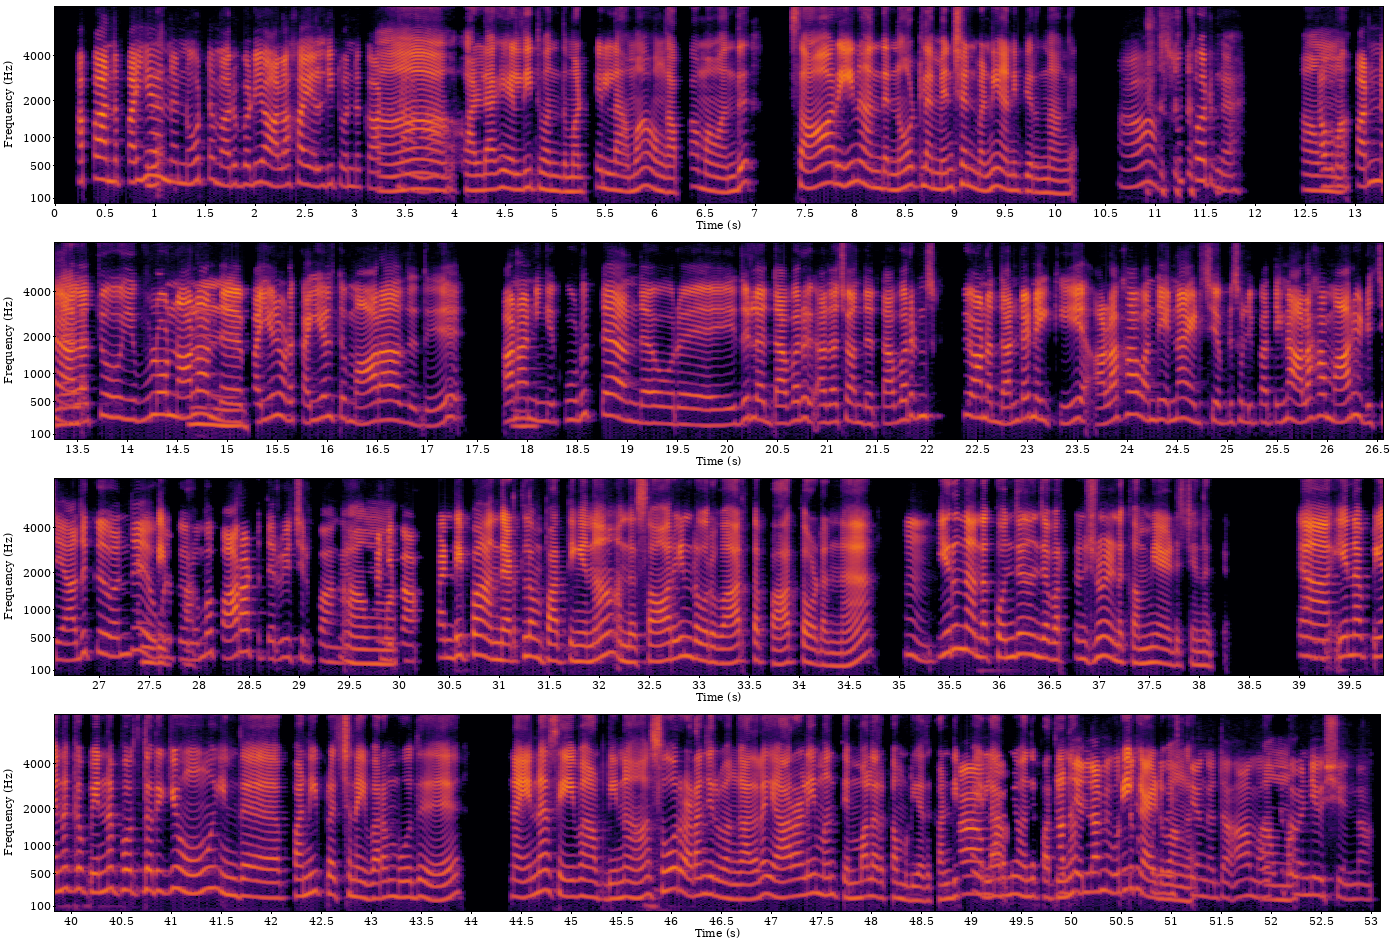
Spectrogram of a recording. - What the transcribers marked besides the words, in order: unintelligible speech; drawn out: "ஆ!"; in English: "நோட்ல மென்ஷன்"; surprised: "ஆ! சூப்பருங்க"; "அதாவது" said as "அதாச்சும்"; laugh; "அதாவது" said as "அதாச்சும்"; in English: "ஒர்க் டென்ஷனும்"; "சோர்வு அடைஞ்சிடுவாங்க" said as "சோறு அடஞ்சிருவாங்க"; "வந்து" said as "வந்த்"; "பாத்தீங்கன்னா" said as "பாதீனா"; in English: "வீக்"
- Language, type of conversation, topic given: Tamil, podcast, பணிப் பிரச்சினைகளால் சோர்வடைந்தபோது நீங்கள் என்ன செய்கிறீர்கள்?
